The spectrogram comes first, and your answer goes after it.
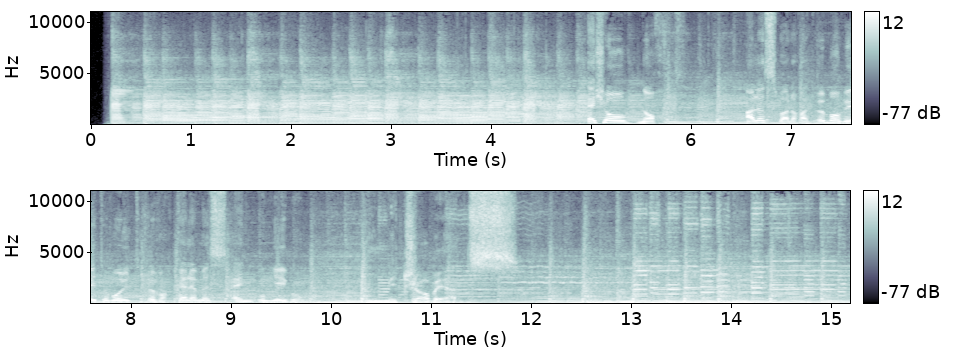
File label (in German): Kelmiser Mundart Theaterstück; Jott sei Dank! (Gott sei Dank)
